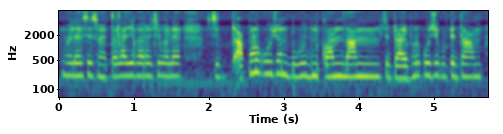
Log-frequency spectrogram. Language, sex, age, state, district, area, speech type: Odia, female, 30-45, Odisha, Balangir, urban, spontaneous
